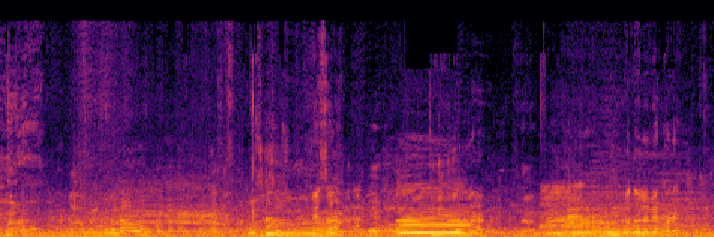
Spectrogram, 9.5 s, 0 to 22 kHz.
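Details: Small bull and heifer calves for sale at a Faridpur cattle market, 8 February 2025. Three hoarse moos come at uneven intervals, each a second or so long, the middle one loudest, amid market chatter and people haggling over prices.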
